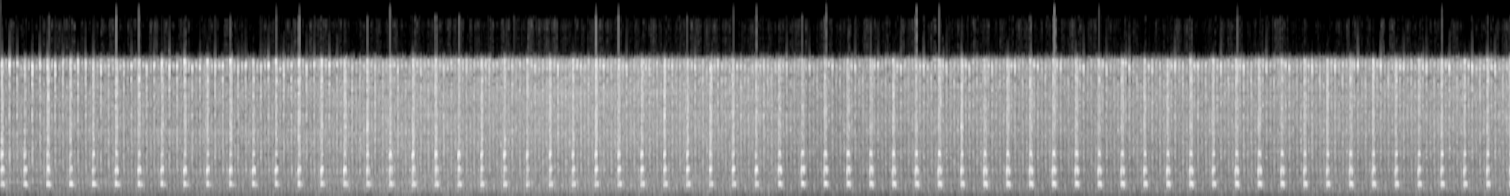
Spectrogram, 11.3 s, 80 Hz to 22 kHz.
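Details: 2011 Audi Q7 3.0 TDI 239 hp at idle: sharp metallic tick repeating evenly about three times a second over a steady diesel idle; engine knock, cause not identified.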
